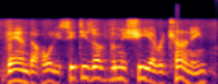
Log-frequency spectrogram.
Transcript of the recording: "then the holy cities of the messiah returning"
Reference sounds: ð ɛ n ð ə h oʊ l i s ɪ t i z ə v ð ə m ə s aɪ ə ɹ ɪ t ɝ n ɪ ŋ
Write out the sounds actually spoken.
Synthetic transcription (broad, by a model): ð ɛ n ð ə h oʊ l i s ɪ t i z ə v ð ə m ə ʃ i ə ɹ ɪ t ɝ n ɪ ŋ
